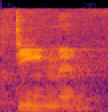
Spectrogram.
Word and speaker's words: daemon: the system D demon this is pronounced as demon the system CTL command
